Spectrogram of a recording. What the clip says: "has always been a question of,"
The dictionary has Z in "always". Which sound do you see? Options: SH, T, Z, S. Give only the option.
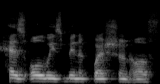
Z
